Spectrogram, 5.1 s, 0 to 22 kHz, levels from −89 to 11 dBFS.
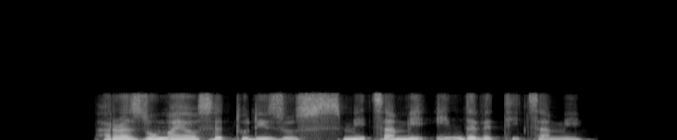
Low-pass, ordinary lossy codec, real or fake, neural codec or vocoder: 7.2 kHz; none; fake; codec, 16 kHz, 0.7 kbps, FocalCodec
